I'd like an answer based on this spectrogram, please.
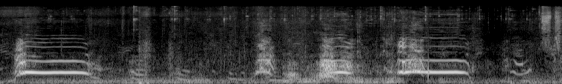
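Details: Two-year-old male Alaskan Malamute on his birthday at a dog park full of other dogs. Loud, drawn-out whining howls, each lasting about half a second to a second, come in three bursts, along with a short rising yip and people chatting and laughing.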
